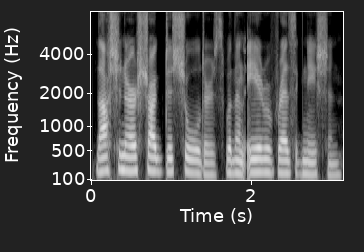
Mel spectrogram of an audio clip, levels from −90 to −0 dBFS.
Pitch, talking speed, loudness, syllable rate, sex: 175 Hz, 170 wpm, -18 LUFS, 5.3 syllables/s, female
